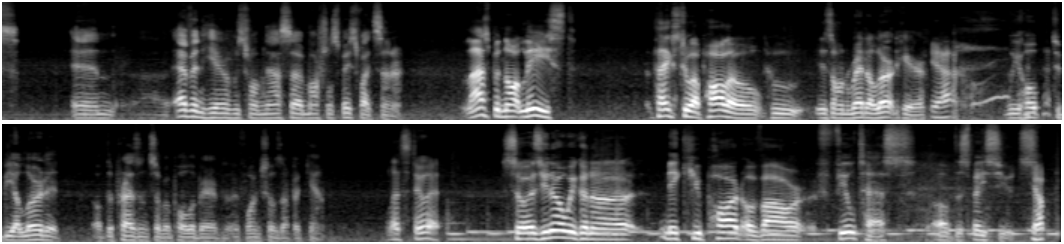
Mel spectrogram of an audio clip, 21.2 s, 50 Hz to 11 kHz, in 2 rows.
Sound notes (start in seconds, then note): 9.5 laughs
